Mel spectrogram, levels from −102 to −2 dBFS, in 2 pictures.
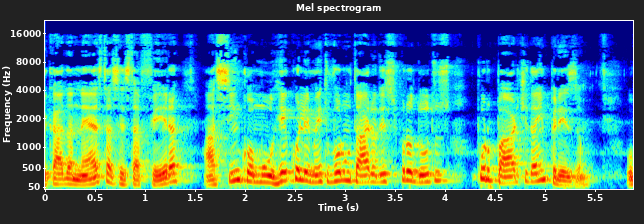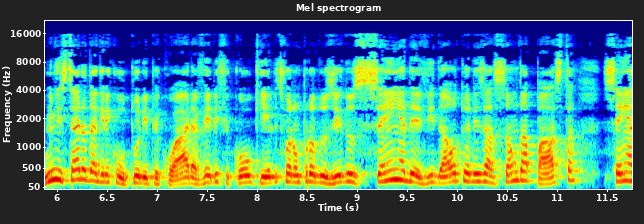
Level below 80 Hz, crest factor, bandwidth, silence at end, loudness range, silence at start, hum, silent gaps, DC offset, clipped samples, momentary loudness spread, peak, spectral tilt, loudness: -56 dBFS; 12 dB; 16 kHz; 0 s; 2 LU; 0 s; none; none; under 0.1%; under 0.1%; 6 LU; -6 dBFS; -5 dB/octave; -18 LUFS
